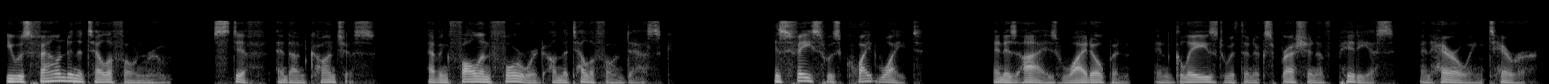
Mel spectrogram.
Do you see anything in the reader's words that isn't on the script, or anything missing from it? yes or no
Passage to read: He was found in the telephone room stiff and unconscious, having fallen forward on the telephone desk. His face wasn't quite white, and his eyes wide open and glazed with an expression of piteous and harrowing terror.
yes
